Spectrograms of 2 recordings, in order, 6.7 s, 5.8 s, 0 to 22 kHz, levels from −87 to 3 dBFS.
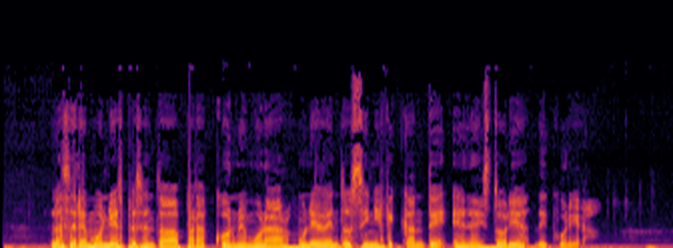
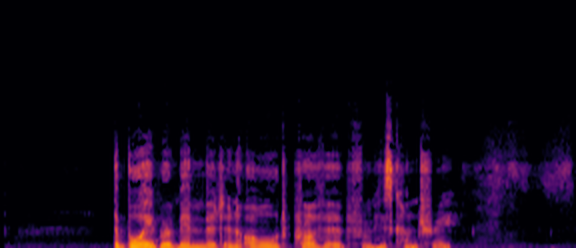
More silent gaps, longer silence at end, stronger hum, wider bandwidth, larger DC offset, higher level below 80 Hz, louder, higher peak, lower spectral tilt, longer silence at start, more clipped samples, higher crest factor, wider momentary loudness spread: neither; second, 0.15 s vs 1.25 s; neither; first, 12.5 kHz vs 11 kHz; neither; first, -18 dBFS vs -66 dBFS; first, -14 LUFS vs -27 LUFS; first, 0 dBFS vs -8 dBFS; about the same, -6.5 dB/octave vs -5.5 dB/octave; second, 0.05 s vs 1.15 s; neither; second, 12 dB vs 20 dB; second, 11 LU vs 15 LU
